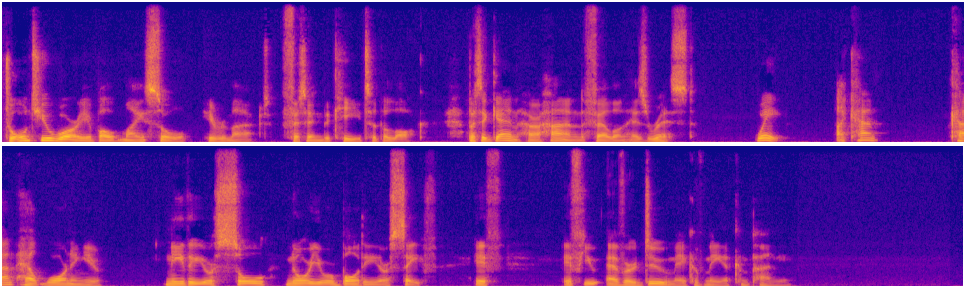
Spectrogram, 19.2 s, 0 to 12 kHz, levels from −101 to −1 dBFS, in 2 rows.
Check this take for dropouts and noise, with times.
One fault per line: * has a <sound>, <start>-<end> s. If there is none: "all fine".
all fine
